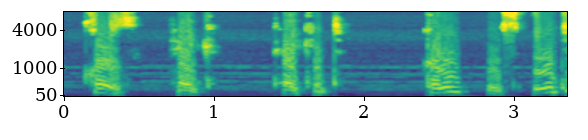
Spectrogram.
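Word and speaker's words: خذ: What it is pronounced is khuz. If you have anything, if you want to give it to somebody in front of you, say khuz, take it.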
